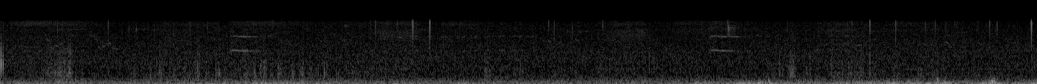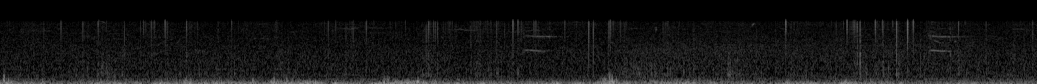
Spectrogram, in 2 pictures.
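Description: A flame whooshes as it swings round and round close by.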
